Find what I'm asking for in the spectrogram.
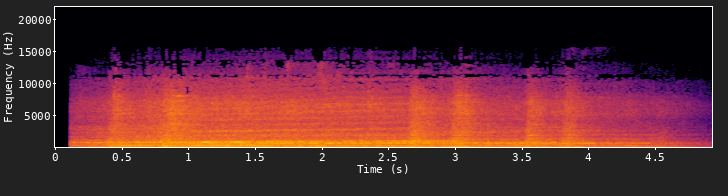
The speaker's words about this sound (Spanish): llegó a su destino final, la estación del tren urbano.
